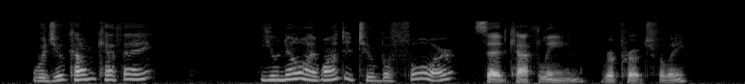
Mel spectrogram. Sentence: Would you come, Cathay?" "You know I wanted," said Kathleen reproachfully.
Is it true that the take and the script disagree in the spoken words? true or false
true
